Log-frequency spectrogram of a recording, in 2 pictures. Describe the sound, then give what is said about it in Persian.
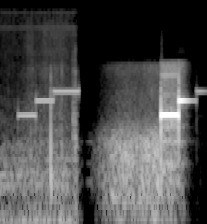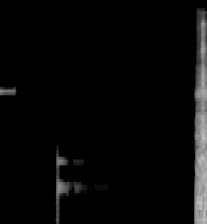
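Electronic telephone line tones sound as a call to a doctor disconnects: a few steady beeps stepping upward in pitch, a burst of hiss with a louder tone, then silence before a brief final noise. “خب تماس ما با دکتر صاحب پویا بازم قطع شد.”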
